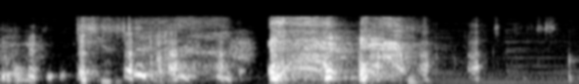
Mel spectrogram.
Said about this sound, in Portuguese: Nossa, até a tosse voltou.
